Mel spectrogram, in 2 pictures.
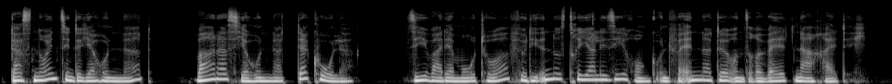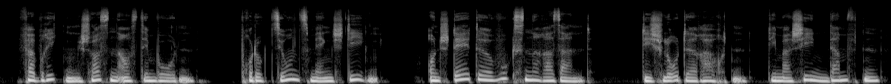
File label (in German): Doku - Industrie, Sprecherin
